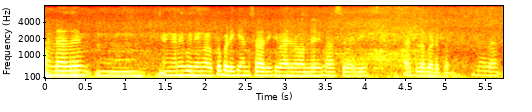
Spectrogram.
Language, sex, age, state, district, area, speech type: Malayalam, female, 30-45, Kerala, Alappuzha, rural, spontaneous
